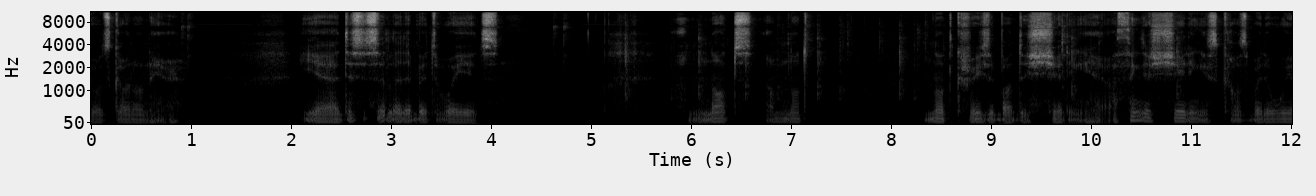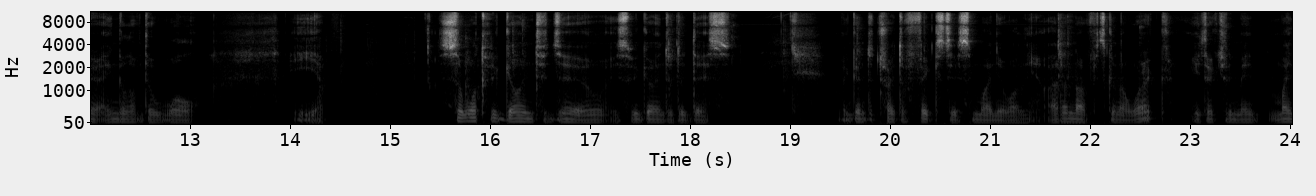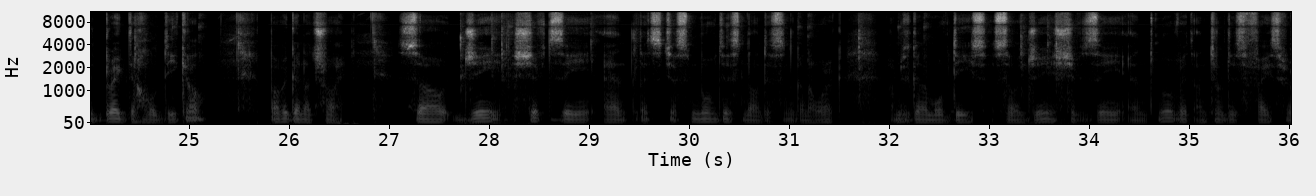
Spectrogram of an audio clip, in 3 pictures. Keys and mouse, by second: 2.9 alt+v, 5.1-5.5 middle drag, 5.8 shift+middle click, 6.2 shift+middle click, 7.0 shift+drag, 7.2 shift+middle click, 7.8 shift+middle click, 9.0 Tab, 9.5 shift+drag, 10.0 click, 10.6-13.7 drag, 13.7 middle click, 14.2 `, 15.5 shift+click, 16.0 Tab, 17.5 b, 18.7 Tab, 21.4 b, 24.2 b, 27.5 g, 30.8 click, 31.4 b, 33.0 g.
